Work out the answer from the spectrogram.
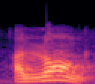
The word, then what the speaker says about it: along: sound வருதோ சரி right அலாங் அலாங் உச்சரிப்போம் அலாங் அலாங் என்று உச்சரிக்க கூடாது அலாங் பெனடிக் சிம்பல்ஸ்ல பாருங்க இப்படி இருக்கும் அலாங் எல் எல்க்கு தான் ஸ்ட்ரெஸ் அலாங் அலாங் இப்படி இருக்கும்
